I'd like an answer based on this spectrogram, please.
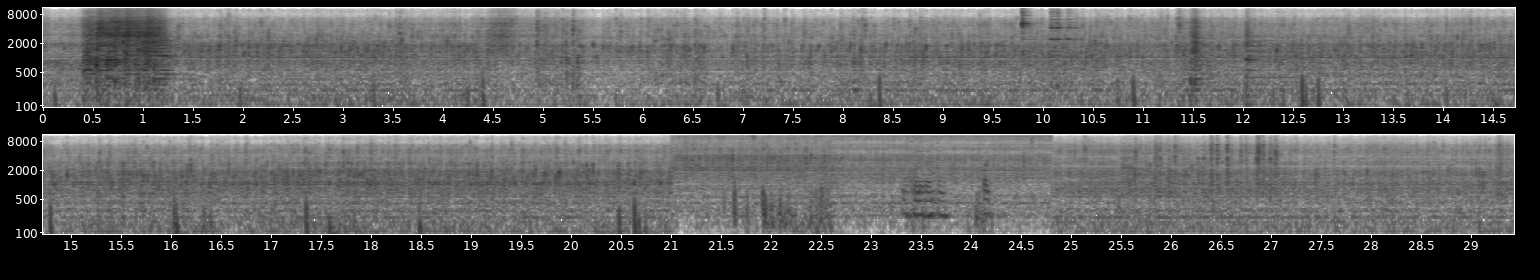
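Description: A stainless-steel lid is lifted off a steel pot with a loud metal clatter about half a second in. After that, the tomato-and-potato liquid in the pot bubbles steadily, with a few light clinks.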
